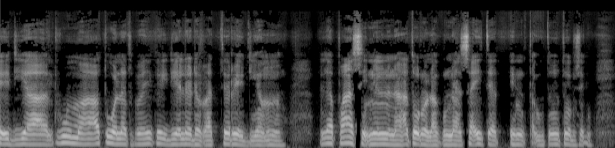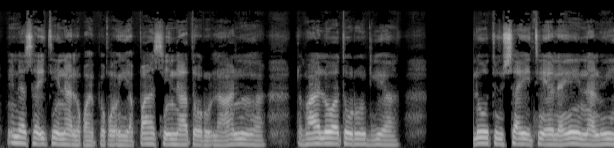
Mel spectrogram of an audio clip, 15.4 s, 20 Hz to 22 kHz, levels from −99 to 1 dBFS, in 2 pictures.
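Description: At 13.33 s, after a pause of 0.39 s, the speech resumes with a clipped start after a pause: the output path had gone idle and took 0.28 s to wake, swallowing the opening sounds so the speech bursts abruptly out of silence. Unlike muted pauses, actual speech is lost here.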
